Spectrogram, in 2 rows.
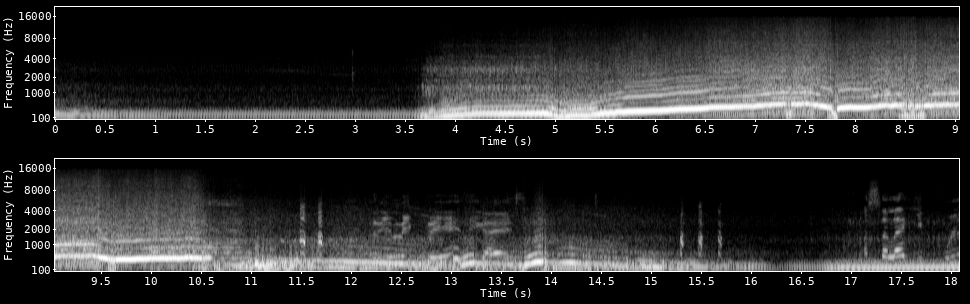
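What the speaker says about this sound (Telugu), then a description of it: "ఇది V8 ఇంజిన్ ట్విన్ టర్బో." A McLaren 600LT Spider's twin-turbo V8 idles, then erupts into a loud, rising high-rev pull lasting several seconds, climbing through gears before easing back to a lower burble.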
